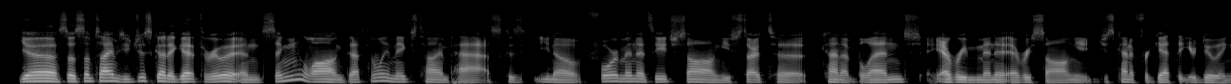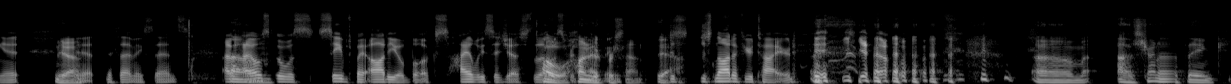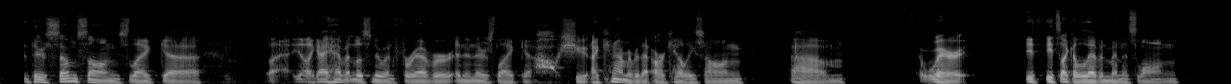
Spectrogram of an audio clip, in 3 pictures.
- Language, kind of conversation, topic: English, unstructured, Which soundtracks or scores make your everyday moments feel cinematic, and what memories do they carry?
- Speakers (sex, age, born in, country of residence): male, 30-34, United States, United States; male, 35-39, United States, United States
- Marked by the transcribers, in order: tsk; laugh; laughing while speaking: "you know?"; chuckle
